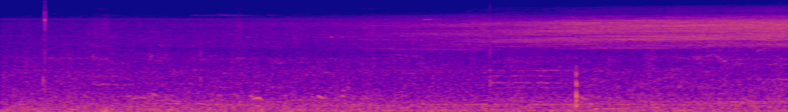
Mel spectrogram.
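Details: Cicadas in the trees by the lake of Huangzhou, China, heard while walking, fill the air with a steady, high-pitched buzzing hiss that swells louder toward the end.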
